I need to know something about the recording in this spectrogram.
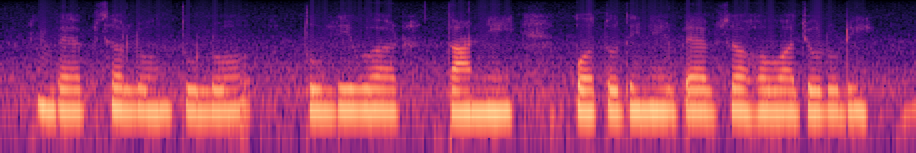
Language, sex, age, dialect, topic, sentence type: Bengali, female, 18-24, Rajbangshi, banking, question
